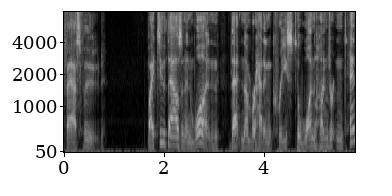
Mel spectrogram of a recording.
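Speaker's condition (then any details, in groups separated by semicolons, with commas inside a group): No condition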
